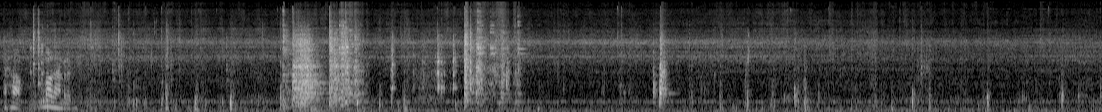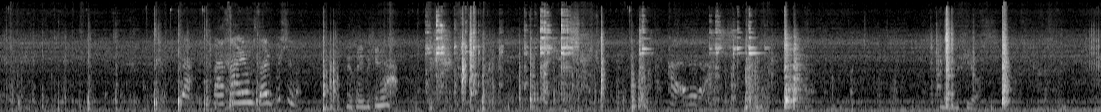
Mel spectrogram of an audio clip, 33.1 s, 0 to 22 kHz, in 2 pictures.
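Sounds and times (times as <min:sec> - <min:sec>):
small objects clinking: 0:22.8 - 0:26.5, 0:27.1 - 0:28.7.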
